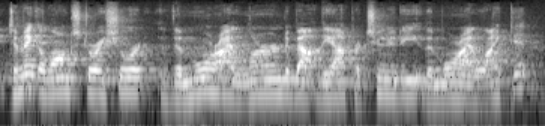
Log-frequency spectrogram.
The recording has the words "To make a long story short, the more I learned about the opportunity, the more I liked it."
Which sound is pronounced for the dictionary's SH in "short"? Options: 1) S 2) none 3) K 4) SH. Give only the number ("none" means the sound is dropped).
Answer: 4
